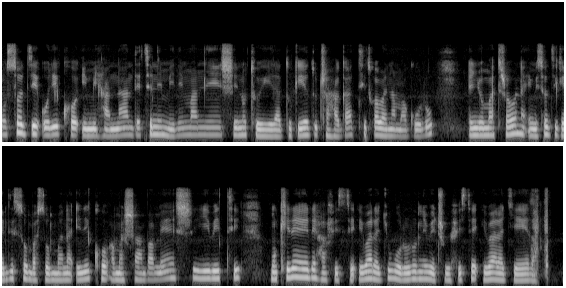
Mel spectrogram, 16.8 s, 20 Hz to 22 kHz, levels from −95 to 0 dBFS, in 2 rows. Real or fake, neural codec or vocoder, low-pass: real; none; 7.2 kHz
